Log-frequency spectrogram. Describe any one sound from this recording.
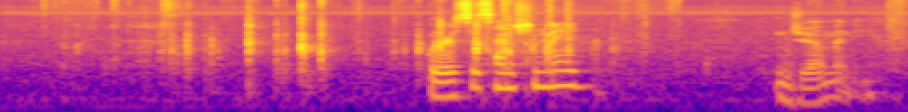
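Plastic engine parts click and rattle under a hand.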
